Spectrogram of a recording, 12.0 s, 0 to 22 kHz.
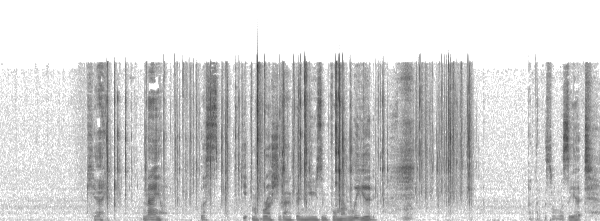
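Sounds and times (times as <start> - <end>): brushes rustling: 1.9 - 9.6.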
